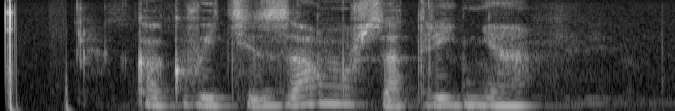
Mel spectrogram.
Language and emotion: Russian, neutral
